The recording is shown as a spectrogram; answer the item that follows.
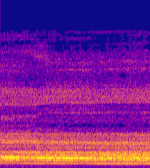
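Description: A person's voice holding one long, loud, high-pitched yell that sinks slightly in pitch.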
